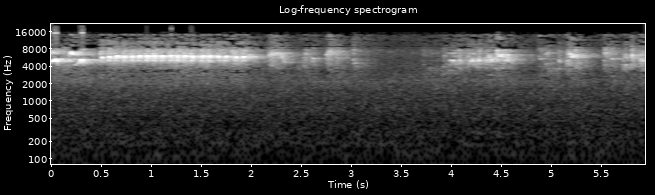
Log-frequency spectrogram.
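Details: Song of a crimson sunbird, played to set other birds singing. A fast, bright, very high trill runs for about two seconds, then softer high chips follow over a constant hiss.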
